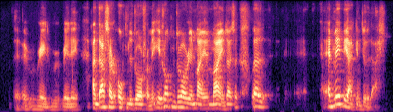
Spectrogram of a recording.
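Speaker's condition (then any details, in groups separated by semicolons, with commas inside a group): Covert stutter; severe childhood stutter, linked to adverse childhood experience, child guidance clinic, worse with teacher's punishment, covert since sobriety; occasional blocks, stutters in mind more than aloud, avoids feared words, voice never feels own; repeated sounds, prolonged sounds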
